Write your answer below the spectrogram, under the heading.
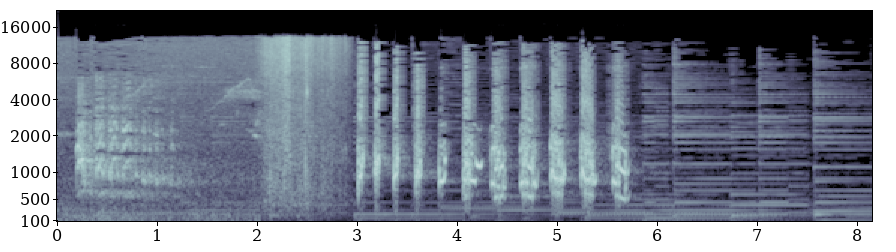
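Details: Wild turkey gobbler gobbling in response to calls during a spring morning hunt on a farm in Harrison County, Kentucky: a rattling opening burst, then quick, evenly spaced throaty notes, about three a second, with steady background music.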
